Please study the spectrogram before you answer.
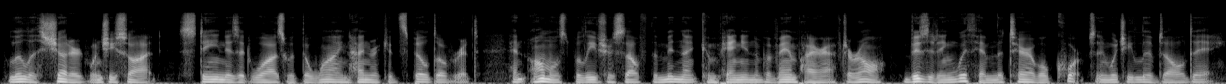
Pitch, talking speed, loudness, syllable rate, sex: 105 Hz, 205 wpm, -19 LUFS, 5.6 syllables/s, male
